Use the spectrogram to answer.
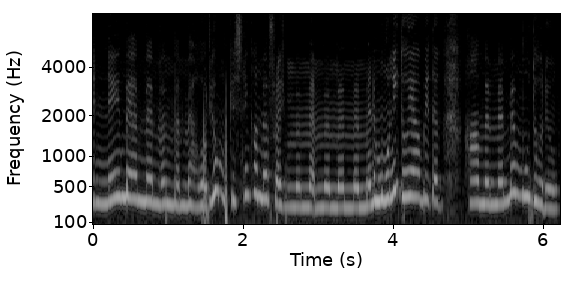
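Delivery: stuck repeating words, stalling in a fluster; flustered stammering. Acted. (घबराकर हकलाते हुए)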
